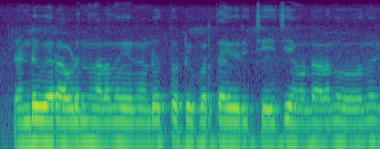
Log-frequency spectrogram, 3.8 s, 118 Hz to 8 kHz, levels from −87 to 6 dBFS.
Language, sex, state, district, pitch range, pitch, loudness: Malayalam, male, Kerala, Kollam, 125-130 Hz, 125 Hz, -16 LUFS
